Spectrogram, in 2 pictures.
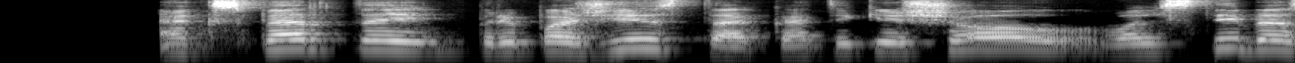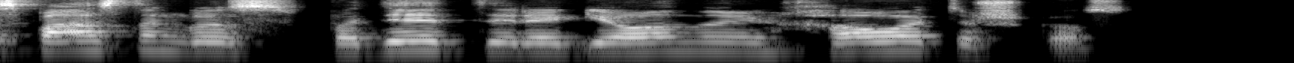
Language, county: Lithuanian, Kaunas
